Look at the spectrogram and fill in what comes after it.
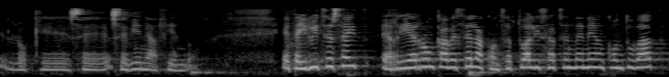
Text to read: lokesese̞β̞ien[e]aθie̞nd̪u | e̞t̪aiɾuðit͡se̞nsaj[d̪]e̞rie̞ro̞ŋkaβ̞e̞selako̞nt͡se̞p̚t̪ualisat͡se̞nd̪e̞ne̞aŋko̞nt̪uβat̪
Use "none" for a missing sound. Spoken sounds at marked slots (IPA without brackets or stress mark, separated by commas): e, t̪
